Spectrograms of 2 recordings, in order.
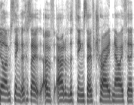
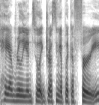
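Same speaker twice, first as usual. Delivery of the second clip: ordinary talk, nothing marked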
